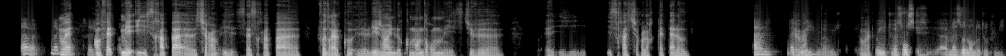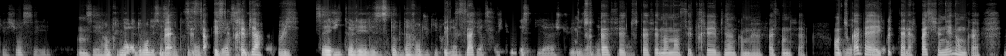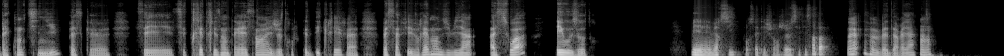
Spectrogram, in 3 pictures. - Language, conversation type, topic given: French, podcast, Quelle compétence as-tu apprise en autodidacte ?
- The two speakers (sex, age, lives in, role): female, 40-44, France, host; male, 40-44, France, guest
- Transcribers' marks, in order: tapping; stressed: "très"; chuckle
